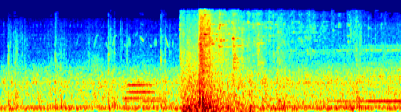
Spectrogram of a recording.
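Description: A heavy body thuds onto a pile.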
